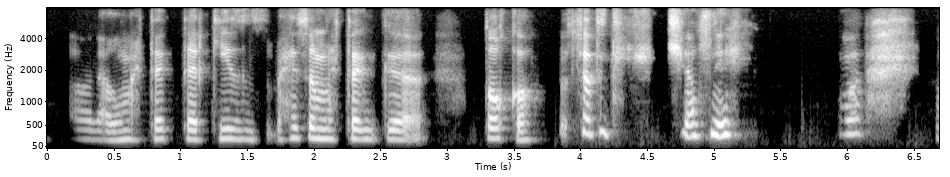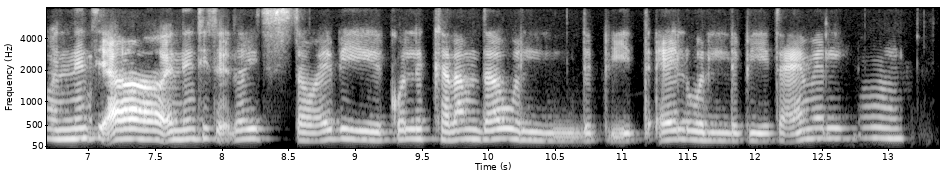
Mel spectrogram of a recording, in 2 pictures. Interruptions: none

